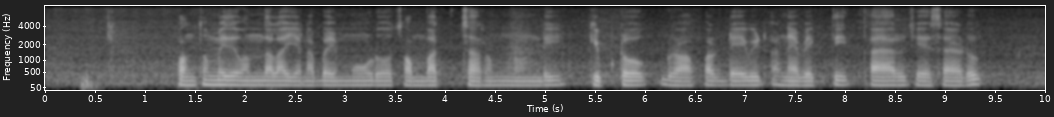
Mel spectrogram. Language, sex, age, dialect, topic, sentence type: Telugu, male, 25-30, Southern, banking, statement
